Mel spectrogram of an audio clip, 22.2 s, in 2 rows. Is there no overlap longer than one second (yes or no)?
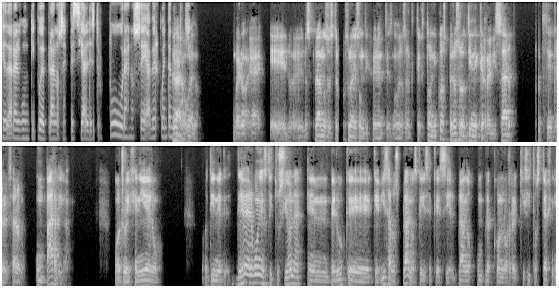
yes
